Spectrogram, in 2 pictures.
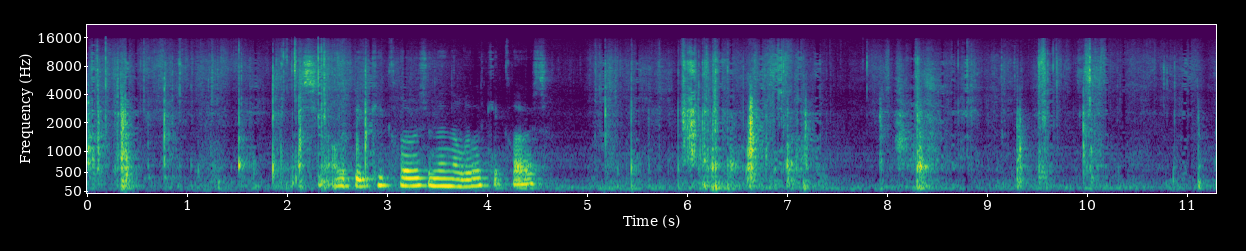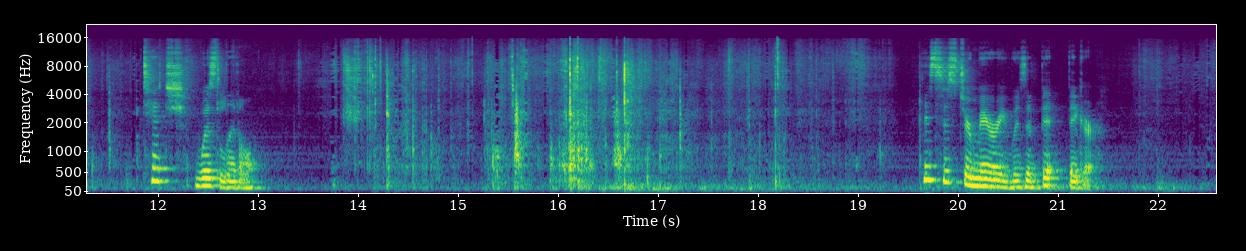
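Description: A woman reads a story aloud, close to a microphone.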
